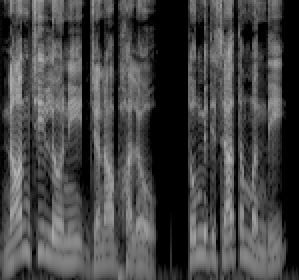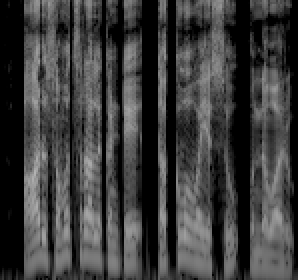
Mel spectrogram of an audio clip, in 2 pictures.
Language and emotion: Telugu, neutral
